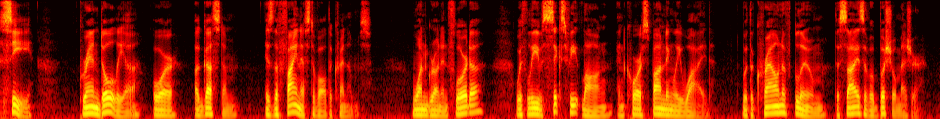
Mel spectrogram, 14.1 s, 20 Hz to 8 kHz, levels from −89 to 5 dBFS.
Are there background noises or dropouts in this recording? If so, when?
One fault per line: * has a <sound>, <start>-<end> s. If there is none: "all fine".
all fine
